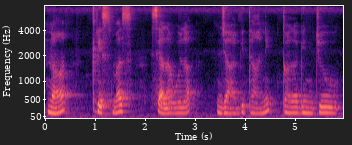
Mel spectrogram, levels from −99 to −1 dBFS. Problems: background sounds at intervals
